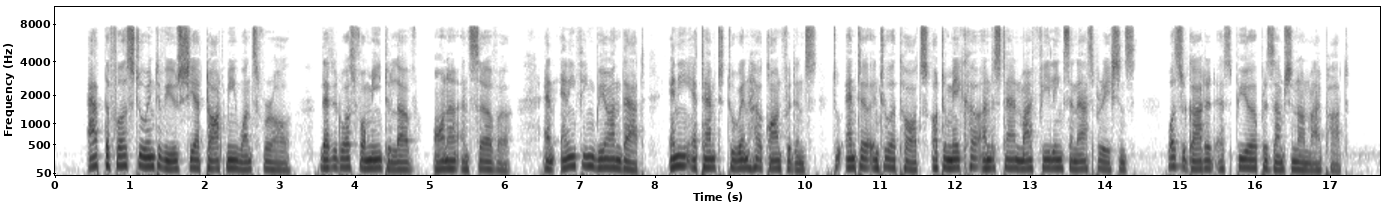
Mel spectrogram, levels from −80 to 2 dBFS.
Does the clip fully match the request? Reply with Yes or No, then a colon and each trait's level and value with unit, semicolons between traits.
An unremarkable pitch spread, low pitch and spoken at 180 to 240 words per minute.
Yes: average, 3.0 semitones; low, 115 Hz; average, 185 wpm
